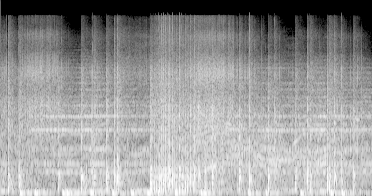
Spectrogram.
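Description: Aerial fireworks going off overhead in rapid succession, a dense string of bangs and crackling, with the barrage growing denser and louder about three seconds in. Music plays underneath.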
